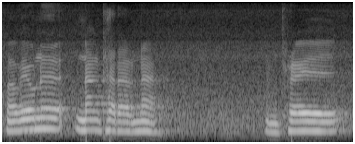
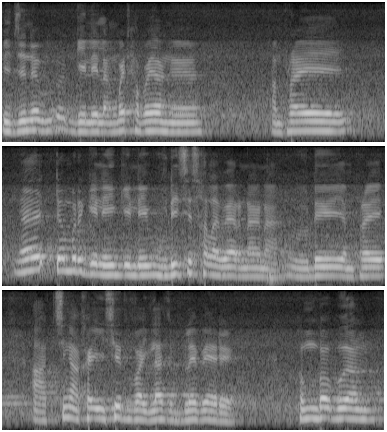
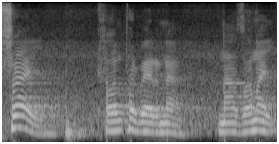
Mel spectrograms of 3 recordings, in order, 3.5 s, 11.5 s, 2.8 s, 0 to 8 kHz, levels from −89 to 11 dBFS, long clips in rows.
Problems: none marked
